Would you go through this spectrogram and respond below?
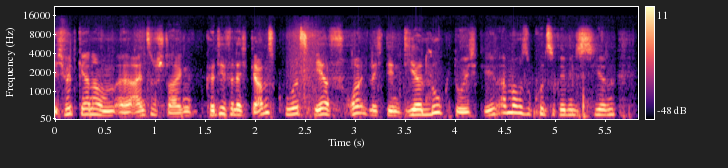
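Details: Adult speaker; normal voice.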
